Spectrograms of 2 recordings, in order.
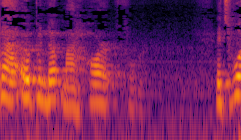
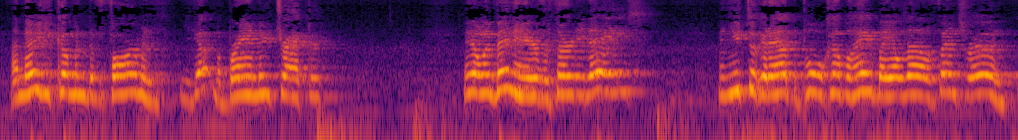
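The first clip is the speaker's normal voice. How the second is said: lightly voiced farmer, higher; forgiving farmer; 7 semitones higher than usual. Farmer tells a neighbor about the scratched tractor, lightly voiced. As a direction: talk it through like a patient farmer.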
